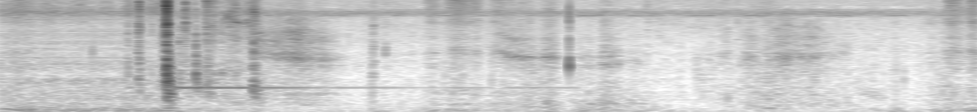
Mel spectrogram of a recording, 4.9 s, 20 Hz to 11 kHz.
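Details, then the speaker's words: 2004 Chevy Cavalier, replacement air inlet (recirculation) actuator motor powered by key-on before fitting to its rod: faint steady whir for about two seconds, then stops at its end stop; normal travel. "till she hits a stop. And now we've kind of got it very close to where we want it."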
